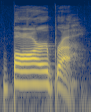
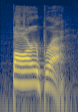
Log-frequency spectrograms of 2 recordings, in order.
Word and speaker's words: Barbara: The next name is Barbara, Barbara. This name has two syllables. The first syllable is bar. Bar, start with a B sound, close your lips.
